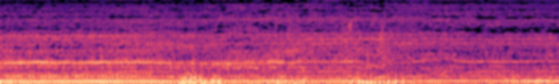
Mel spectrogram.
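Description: Small motorcycle engine running steadily while being ridden, with two brief low thumps about two seconds in and again near four seconds in.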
